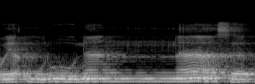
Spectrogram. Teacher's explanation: نون کو الناس کی نون سے ملا دیں گے، ادغام شمسی ہوگا اور غنہ بھی ہوگا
